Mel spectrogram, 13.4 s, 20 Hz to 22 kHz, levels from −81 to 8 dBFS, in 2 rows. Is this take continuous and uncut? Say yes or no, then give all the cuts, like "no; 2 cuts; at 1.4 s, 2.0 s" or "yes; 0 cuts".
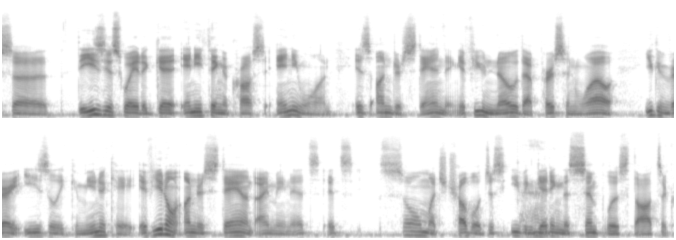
yes; 0 cuts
